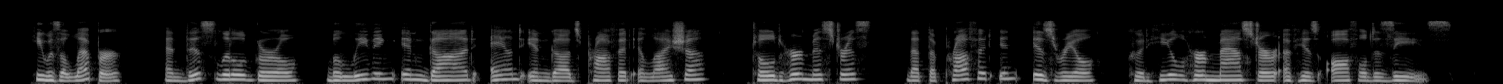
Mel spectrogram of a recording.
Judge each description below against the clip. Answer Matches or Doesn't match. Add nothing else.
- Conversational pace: Doesn't match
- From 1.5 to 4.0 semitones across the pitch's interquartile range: Matches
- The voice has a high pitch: Matches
